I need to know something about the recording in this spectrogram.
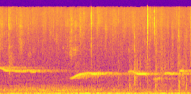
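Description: A torch flame flickers and crackles softly.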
